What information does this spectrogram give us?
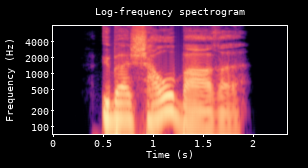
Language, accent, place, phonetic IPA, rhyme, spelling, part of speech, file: German, Germany, Berlin, [yːbɐˈʃaʊ̯baːʁə], -aʊ̯baːʁə, überschaubare, adjective, De-überschaubare.ogg
- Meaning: inflection of überschaubar: 1. strong/mixed nominative/accusative feminine singular 2. strong nominative/accusative plural 3. weak nominative all-gender singular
